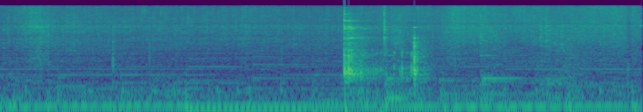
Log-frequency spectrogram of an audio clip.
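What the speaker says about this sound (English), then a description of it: "Stir it for a while until the onion is a bit soft." Onion, ginger and garlic fry in a pan with a constant hissing sizzle, a low hum beneath, and a few clanking stir strokes midway, close and steady, with no voices.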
